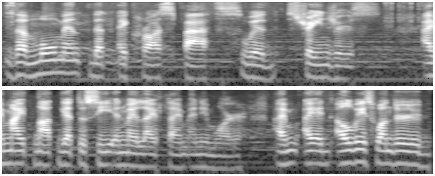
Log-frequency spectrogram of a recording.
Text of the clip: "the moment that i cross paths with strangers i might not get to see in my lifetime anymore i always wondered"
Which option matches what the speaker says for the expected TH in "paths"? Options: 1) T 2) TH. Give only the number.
2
